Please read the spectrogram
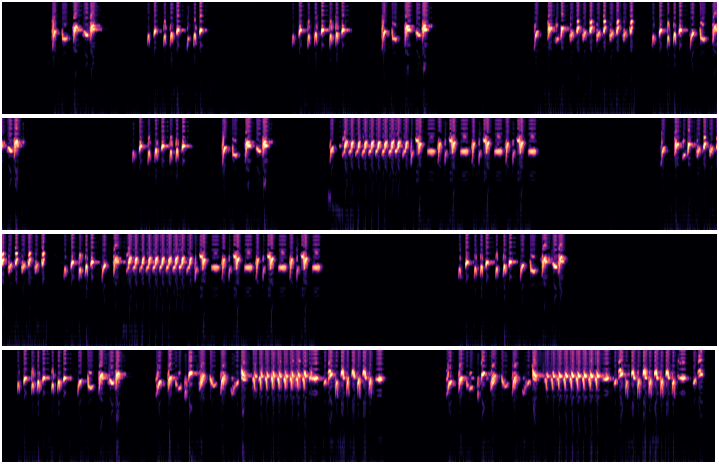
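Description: European goldfinch singing: quick runs of high twittering notes in phrases of one to three seconds, broken by short pauses.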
